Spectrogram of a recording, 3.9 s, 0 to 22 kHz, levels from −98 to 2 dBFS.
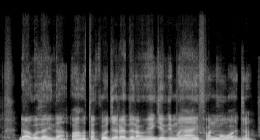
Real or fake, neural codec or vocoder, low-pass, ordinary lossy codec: fake; codec, 44.1 kHz, 7.8 kbps, DAC; 19.8 kHz; none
